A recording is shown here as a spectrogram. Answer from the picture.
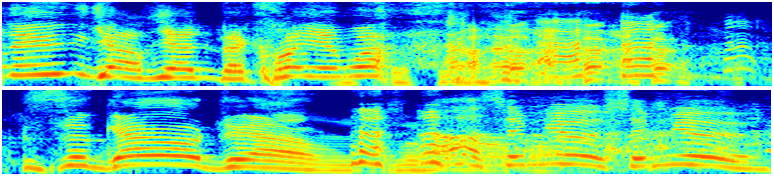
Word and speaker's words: The Guardian: Comment vous dites On vous dit The Guardian. The Guardian. The Guardian. Comment vous dites The Guardian. The Guardian. Normalement, effectivement, on dit pas le U.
